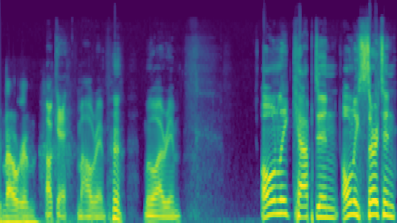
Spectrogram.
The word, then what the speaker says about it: Muarim: I always called him Maurim. But isn't it But M-U-A? Yeah, you're right. Okay. In my head, whenever I read it, I always say Maurim.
